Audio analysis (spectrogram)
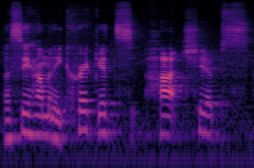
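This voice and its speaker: A man's voice: a little high, fairly even intonation, a little slow, bright, forceful tone. A young man hosting a live stream, casually reading out viewer comments and names. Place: indoor room with a virtual city backdrop.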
